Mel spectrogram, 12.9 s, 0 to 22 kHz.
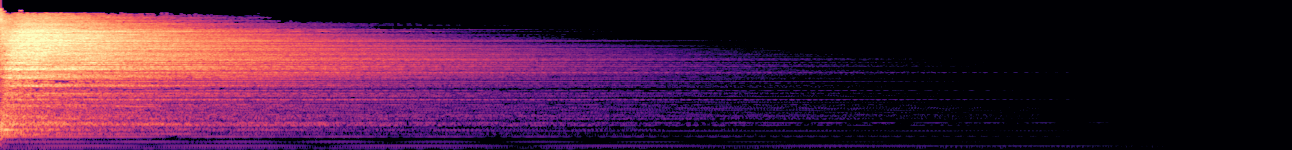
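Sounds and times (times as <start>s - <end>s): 
Paiste 2002 20 inch power crash cymbal stroke: 0.0s - 4.7s.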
